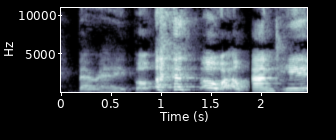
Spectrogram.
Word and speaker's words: Béri: English accent pronouncing Barry I do believe it's meant to be more like Beret but oh well and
